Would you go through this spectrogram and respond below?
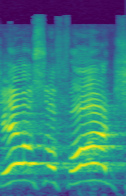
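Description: It is said forcefully, with strong conviction.

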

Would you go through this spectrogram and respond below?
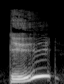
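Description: It sounds like a frightened question.

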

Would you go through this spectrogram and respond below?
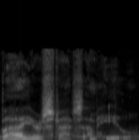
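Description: It is said in a warm, worshipful way.

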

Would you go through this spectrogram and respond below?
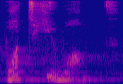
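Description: It is asked in a sincere, caring tone.

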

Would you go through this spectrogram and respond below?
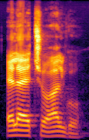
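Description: The words are joined together smoothly.

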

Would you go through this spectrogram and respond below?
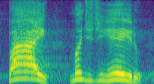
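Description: It is said in a harsh, angry tone.

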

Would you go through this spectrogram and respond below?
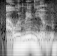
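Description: It uses the speaker's non-American pronunciation. "how we say it"

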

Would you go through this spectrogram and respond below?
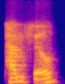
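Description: The name is said the English way.

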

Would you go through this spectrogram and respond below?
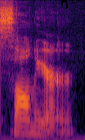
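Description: The name is said with a Texas pronunciation. The speaker calls it wrong. "The Texas pronunciation"

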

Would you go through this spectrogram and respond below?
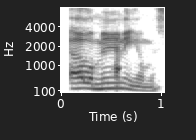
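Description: The word is said in the non-American form. "Other English-speaking countries, it's aluminium"

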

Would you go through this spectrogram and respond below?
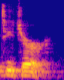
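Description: The word is said in a non-Jamaican accent. "in Jamaica, we don't say teacher"

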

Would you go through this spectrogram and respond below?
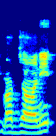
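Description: It is said in another southern form, marjani. "in other southern areas is Marjani"

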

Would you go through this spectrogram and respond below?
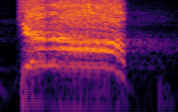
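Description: It is said in a forceful, impatient tone.

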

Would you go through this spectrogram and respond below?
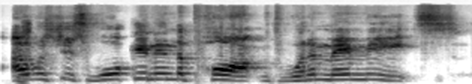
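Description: It is read in a put-on British-Irish accent.

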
